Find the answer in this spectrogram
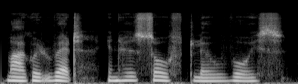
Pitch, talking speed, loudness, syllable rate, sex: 170 Hz, 140 wpm, -18 LUFS, 3.8 syllables/s, female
